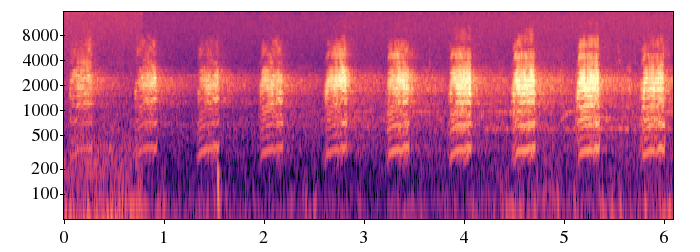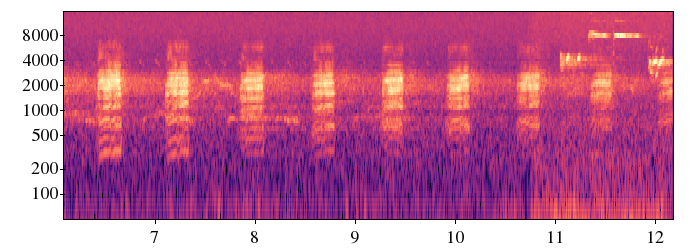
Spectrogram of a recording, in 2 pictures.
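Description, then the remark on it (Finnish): A duck quacks in a long steady series, about fifteen loud, evenly spaced calls that slow slightly toward the end, with a faint high bird note near the close, in a forest before dawn. “Lehtokurpat, telkät, sinisorsat ovat jo lennelleet pesimäpiirinsä ympärillä pimeässäkin.”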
